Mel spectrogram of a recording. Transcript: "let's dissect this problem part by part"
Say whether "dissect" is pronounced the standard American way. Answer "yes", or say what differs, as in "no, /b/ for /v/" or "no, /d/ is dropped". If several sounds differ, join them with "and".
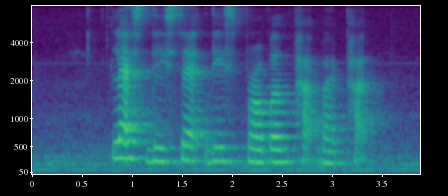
no, /k/ is dropped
